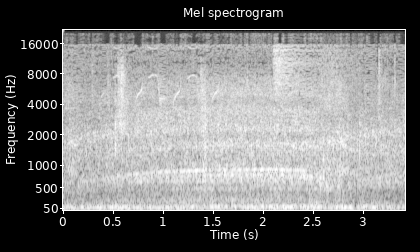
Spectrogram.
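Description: A heavy truck engine at full power in Spintires: MudRunners, a loud, steady, low diesel roar sustained throughout with no talk.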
